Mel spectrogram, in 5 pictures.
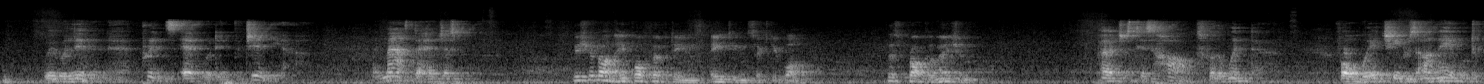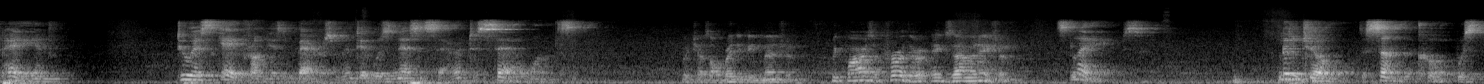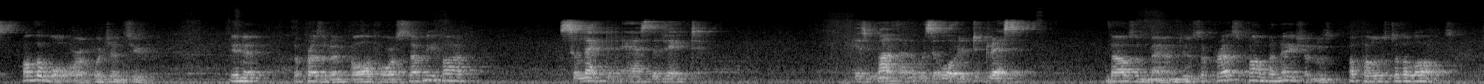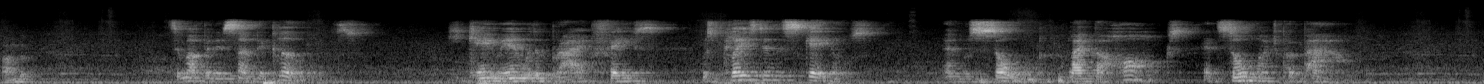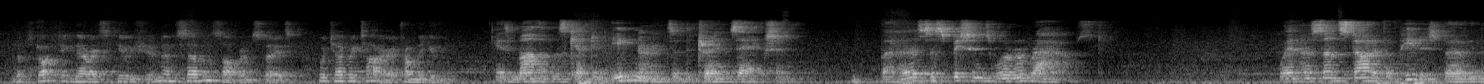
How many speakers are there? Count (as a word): two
